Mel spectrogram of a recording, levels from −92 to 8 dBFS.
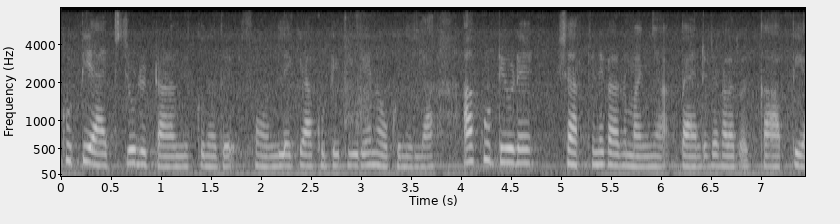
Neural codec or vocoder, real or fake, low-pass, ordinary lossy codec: none; real; 7.2 kHz; none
